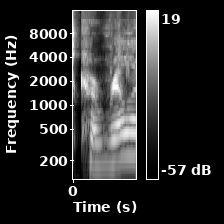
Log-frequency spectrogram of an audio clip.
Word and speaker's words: Carilla: It is called, it's Carilla yarn. It's spelled like gorilla with a C.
